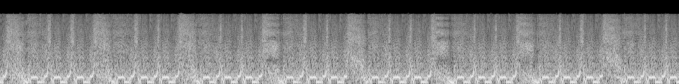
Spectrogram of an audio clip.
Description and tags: DR Ruiner noise loop3
bent, circuit, dr-550, drum, loop, machine, roland, samples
